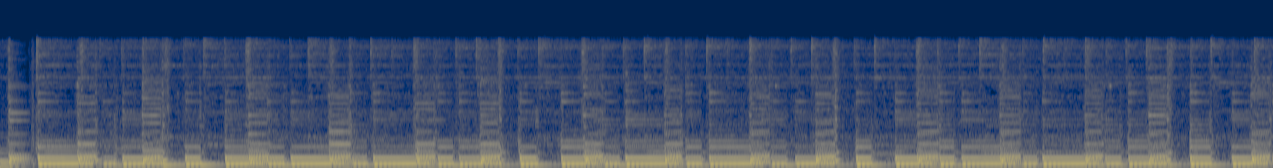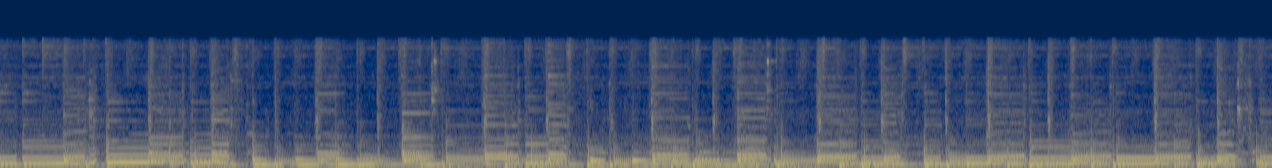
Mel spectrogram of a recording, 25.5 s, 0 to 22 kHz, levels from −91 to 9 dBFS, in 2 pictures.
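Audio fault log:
No faults are heard in this clip. The audio passes over a WebRTC call path, and its top end stops at about 8 kHz, which fits an Opus call codec running wideband.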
